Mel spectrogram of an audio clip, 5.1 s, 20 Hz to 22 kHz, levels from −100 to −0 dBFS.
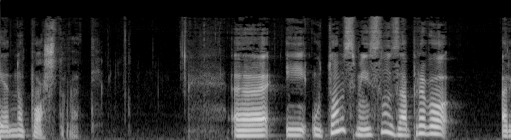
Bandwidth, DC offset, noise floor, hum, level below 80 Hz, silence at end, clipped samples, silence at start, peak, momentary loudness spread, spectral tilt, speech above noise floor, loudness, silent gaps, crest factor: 13.5 kHz; under 0.1%; -71 dBFS; none; -64 dBFS; 0 s; under 0.1%; 0 s; -8 dBFS; 12 LU; -6 dB/octave; 46 dB; -25 LUFS; none; 18 dB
